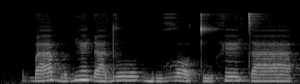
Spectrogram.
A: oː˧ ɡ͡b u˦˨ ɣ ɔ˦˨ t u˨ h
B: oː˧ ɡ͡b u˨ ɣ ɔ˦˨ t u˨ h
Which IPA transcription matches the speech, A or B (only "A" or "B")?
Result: B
